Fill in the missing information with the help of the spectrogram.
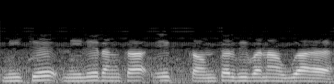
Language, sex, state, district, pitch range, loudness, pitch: Hindi, male, Madhya Pradesh, Katni, 160-175 Hz, -14 LUFS, 165 Hz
